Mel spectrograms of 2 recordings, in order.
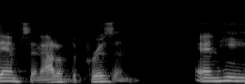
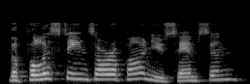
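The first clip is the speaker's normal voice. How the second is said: higher, louder urgent call of alarm; alarmed cry; 8 semitones higher, 3 dB louder than usual. Acted. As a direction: raise the alarm to wake him. Delilah alarms Samson a third time.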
